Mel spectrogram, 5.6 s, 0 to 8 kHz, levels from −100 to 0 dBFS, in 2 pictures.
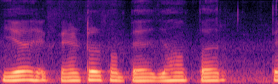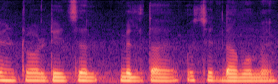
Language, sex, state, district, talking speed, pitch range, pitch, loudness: Hindi, male, Rajasthan, Bikaner, 150 wpm, 125-140 Hz, 130 Hz, -17 LUFS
